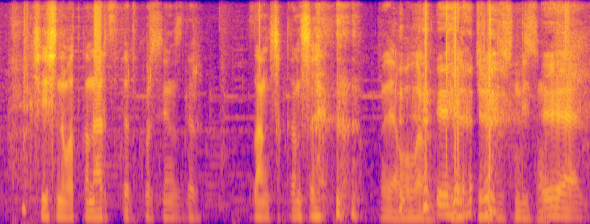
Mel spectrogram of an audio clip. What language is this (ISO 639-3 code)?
kaz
